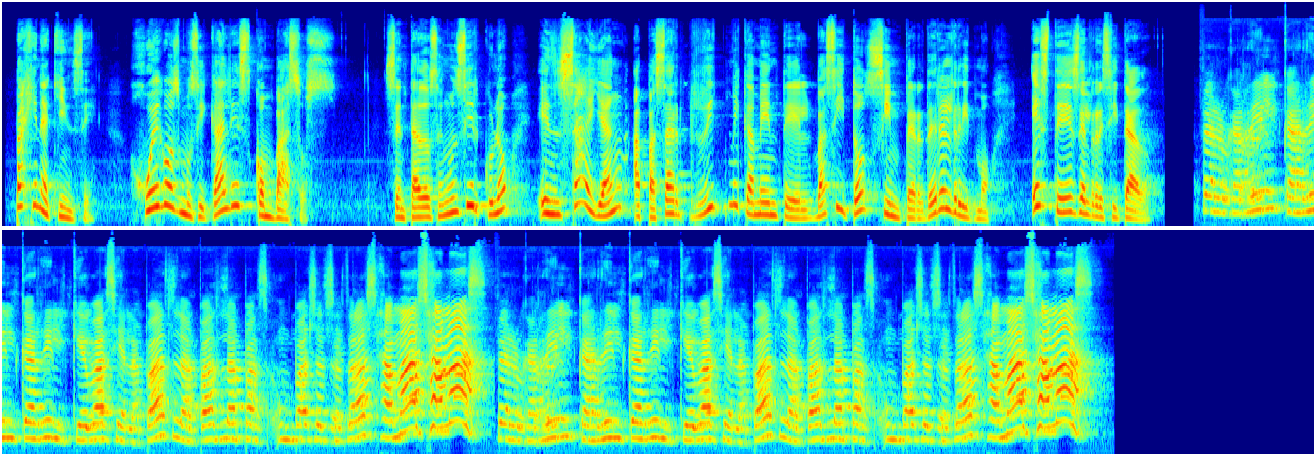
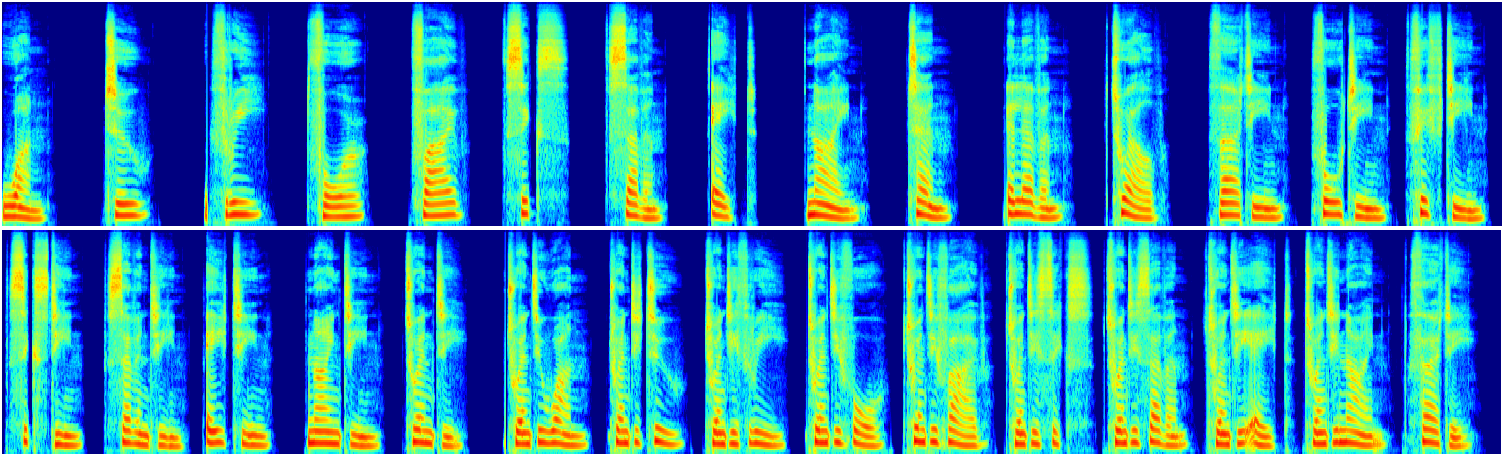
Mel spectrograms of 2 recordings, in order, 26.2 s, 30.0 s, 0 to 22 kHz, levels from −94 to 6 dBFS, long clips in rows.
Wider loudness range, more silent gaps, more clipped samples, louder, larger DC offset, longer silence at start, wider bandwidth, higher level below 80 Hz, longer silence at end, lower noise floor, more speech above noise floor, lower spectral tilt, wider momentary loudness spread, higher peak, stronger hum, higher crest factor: first, 5 LU vs 2 LU; first, 11.62-11.90 s vs none; neither; about the same, -16 LUFS vs -14 LUFS; neither; first, 0.15 s vs 0 s; second, 18 kHz vs over 20 kHz; second, -58 dBFS vs -52 dBFS; first, 2.15 s vs 0.35 s; second, -53 dBFS vs -80 dBFS; second, 37 dB vs 67 dB; about the same, -3.5 dB/octave vs -4.5 dB/octave; about the same, 12 LU vs 11 LU; about the same, 0 dBFS vs 0 dBFS; neither; about the same, 16 dB vs 14 dB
